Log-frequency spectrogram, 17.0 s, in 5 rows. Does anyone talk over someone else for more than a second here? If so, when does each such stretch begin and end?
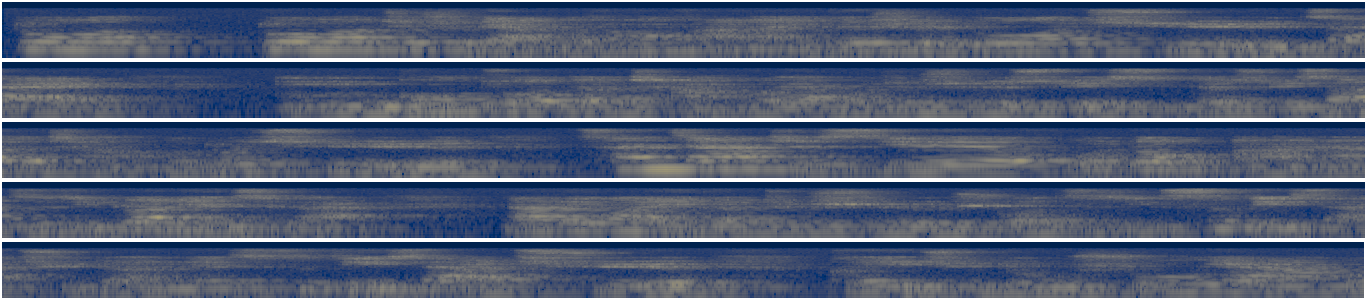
none

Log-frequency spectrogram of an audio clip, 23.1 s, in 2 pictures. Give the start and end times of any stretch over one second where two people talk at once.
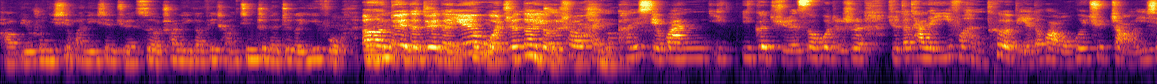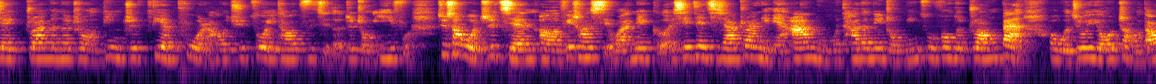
3.6-6.1

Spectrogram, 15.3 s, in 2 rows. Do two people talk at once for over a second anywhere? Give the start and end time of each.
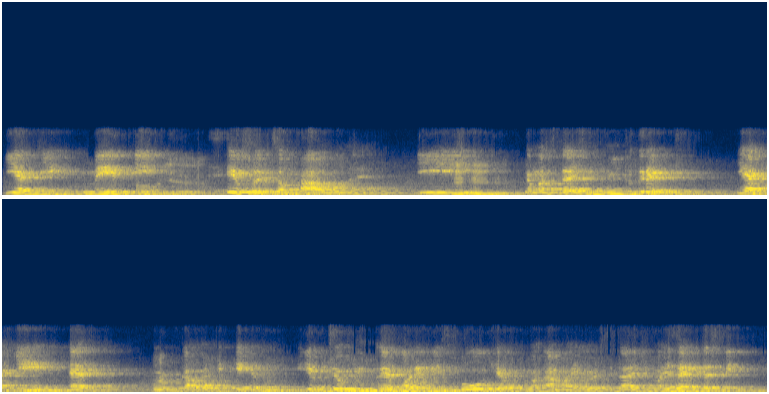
none

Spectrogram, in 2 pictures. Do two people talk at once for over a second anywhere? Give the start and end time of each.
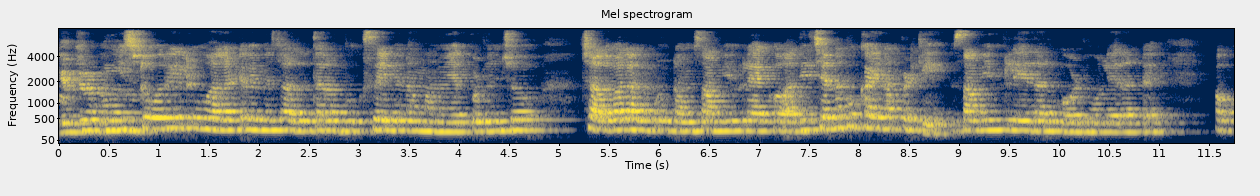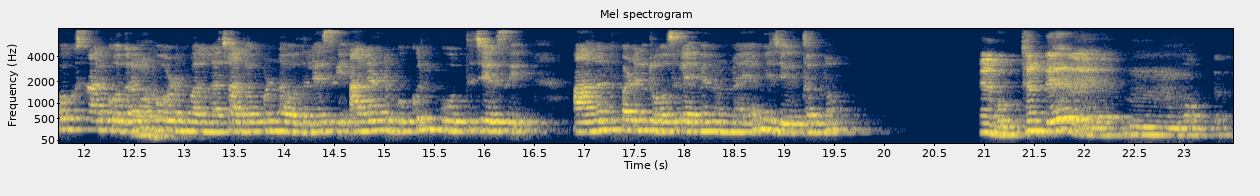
none

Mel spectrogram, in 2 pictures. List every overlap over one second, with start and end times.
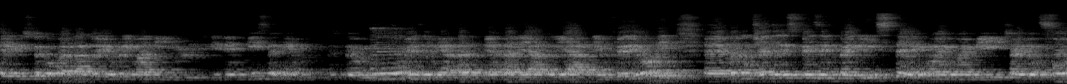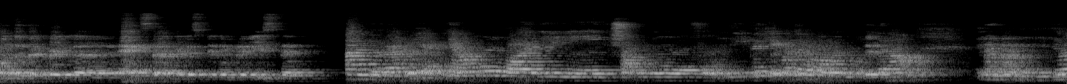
none

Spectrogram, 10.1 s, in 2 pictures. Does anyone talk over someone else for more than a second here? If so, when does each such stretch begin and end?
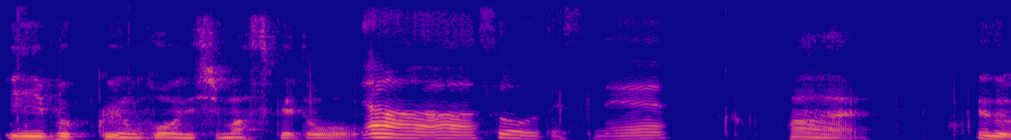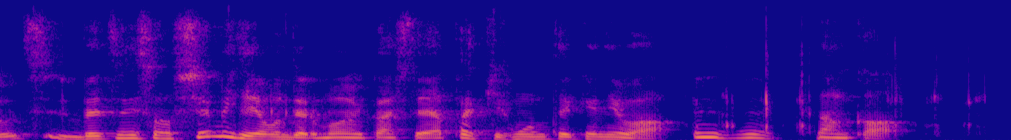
none

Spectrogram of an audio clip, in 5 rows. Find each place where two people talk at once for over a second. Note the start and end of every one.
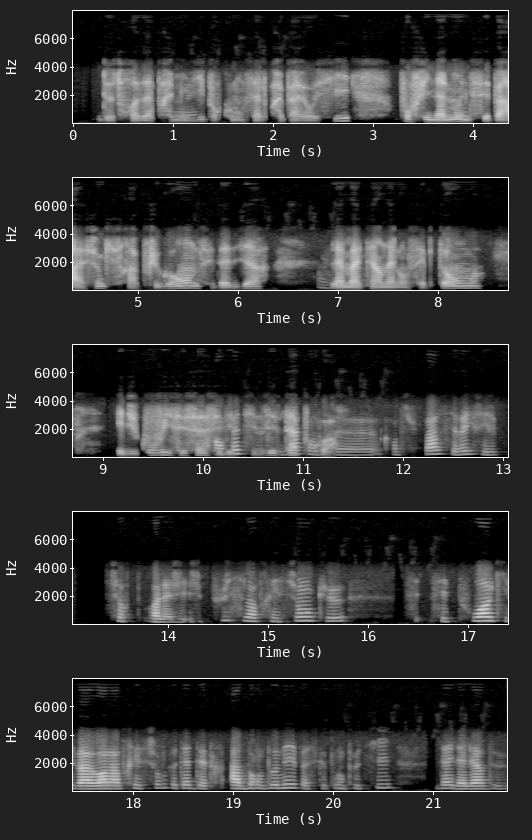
10.0-11.3

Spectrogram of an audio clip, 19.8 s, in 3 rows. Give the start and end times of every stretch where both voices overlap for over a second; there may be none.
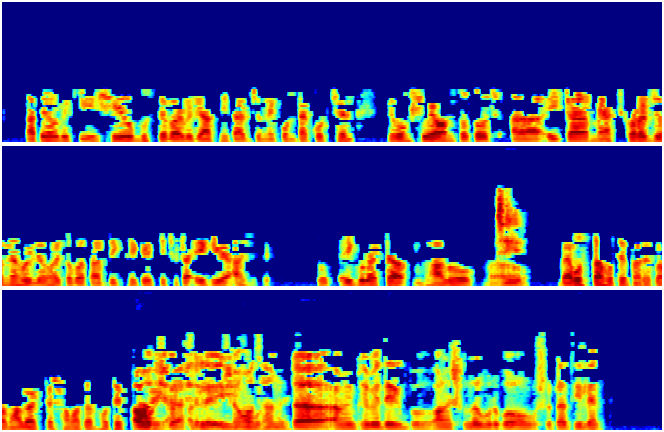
14.6-16.0

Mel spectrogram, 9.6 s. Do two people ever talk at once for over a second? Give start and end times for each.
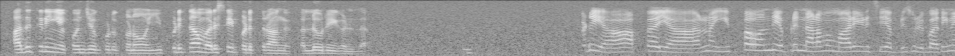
none

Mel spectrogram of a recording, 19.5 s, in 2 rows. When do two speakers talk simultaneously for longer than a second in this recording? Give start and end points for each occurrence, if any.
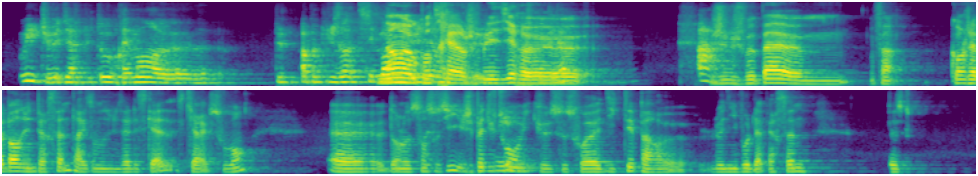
3.7-5.7

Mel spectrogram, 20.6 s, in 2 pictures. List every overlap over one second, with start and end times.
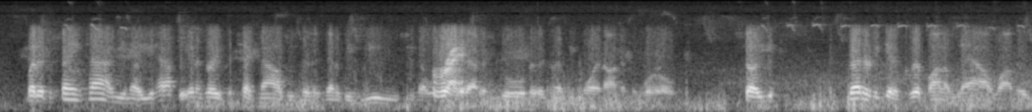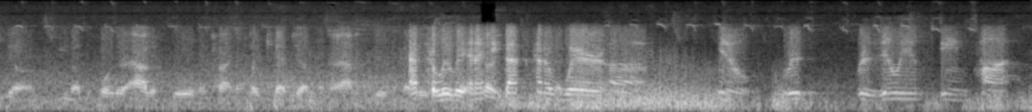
14.4-16.6

